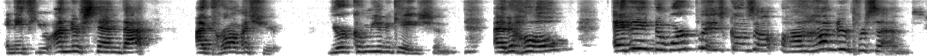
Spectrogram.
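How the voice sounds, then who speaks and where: A woman with a high voice talks in an animated, coaching way, stressing her points and turning to address listeners directly. Her voice rings in a roomy, echoing space. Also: a little slow. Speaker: guest, kindness speaker. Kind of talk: animated advice-giving interview talk.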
